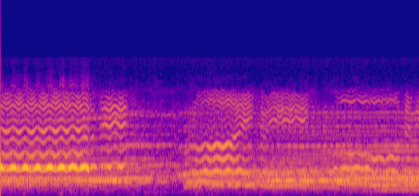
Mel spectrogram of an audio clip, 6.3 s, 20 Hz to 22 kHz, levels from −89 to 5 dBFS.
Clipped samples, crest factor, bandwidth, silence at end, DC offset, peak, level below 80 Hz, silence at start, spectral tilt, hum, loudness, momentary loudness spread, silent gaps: under 0.1%; 14 dB; 4.4 kHz; 0 s; under 0.1%; -4 dBFS; -74 dBFS; 0 s; -7 dB/octave; none; -18 LUFS; 15 LU; none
